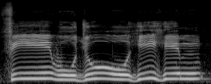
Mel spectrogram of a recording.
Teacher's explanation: دونوں ہا حلق کے نیچے والے حصے سے. یہ ہا ہیں, ہا سے نہیں بدلنا, دونوں ہا کلیئر رکھنی ہے. · فی یا مدہ کھینچ کر ایک الف ادا کریں گے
